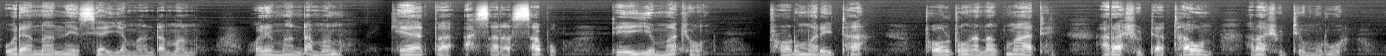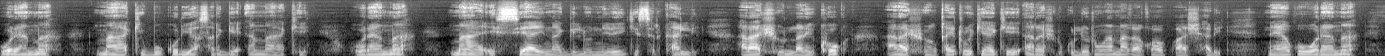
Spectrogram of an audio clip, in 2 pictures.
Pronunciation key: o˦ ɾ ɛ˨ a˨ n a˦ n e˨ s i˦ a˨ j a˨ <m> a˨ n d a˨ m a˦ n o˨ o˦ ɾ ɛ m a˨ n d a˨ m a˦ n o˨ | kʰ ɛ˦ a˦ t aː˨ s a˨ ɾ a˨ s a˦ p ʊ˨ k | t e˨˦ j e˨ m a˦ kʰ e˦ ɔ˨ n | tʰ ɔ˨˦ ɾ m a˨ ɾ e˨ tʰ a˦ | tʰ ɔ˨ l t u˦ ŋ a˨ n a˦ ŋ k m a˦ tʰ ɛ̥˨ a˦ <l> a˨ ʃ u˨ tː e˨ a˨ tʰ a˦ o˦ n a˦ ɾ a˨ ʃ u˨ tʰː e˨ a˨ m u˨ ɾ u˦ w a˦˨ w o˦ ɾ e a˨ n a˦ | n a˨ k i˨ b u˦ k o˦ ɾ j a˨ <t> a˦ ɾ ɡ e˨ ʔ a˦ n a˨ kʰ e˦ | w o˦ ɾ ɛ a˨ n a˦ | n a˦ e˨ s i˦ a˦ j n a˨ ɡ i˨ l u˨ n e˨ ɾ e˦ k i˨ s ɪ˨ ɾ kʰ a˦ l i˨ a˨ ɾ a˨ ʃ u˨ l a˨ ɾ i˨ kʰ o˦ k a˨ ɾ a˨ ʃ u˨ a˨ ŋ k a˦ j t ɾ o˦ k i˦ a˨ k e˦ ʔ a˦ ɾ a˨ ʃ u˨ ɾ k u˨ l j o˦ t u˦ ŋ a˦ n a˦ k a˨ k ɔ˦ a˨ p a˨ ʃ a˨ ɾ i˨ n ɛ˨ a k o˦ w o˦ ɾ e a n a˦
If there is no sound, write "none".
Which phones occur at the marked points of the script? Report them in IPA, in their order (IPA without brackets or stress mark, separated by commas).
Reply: m, ɾ, s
